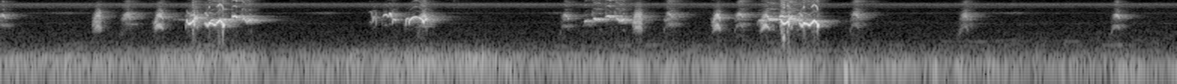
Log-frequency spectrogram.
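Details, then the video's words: Sooty-headed bulbul giving noisy 'teler' chatter, used to train young bulbuls: scattered sharp chirps and brief scratchy bursts, two louder clusters near the start and middle, with quiet gaps between and a faint constant hum. "burung kutilang teler!! suara ribut paling cocok untuk kutilang bahan"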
